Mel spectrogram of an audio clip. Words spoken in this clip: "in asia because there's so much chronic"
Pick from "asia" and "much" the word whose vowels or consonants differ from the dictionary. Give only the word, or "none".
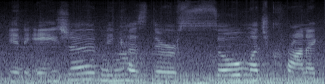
none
